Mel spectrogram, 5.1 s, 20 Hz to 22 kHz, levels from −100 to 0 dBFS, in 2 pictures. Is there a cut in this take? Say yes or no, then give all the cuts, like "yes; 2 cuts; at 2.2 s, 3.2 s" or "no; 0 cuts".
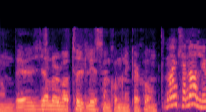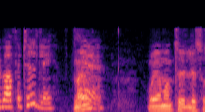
no; 0 cuts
